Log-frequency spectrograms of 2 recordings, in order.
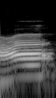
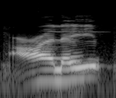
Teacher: عین کو ہم نے حلق سے نکالنا ہے کیونکہ یہ حروف حلقی ہے، حلق کے درمیان والے حصے سے ادا ہوگا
